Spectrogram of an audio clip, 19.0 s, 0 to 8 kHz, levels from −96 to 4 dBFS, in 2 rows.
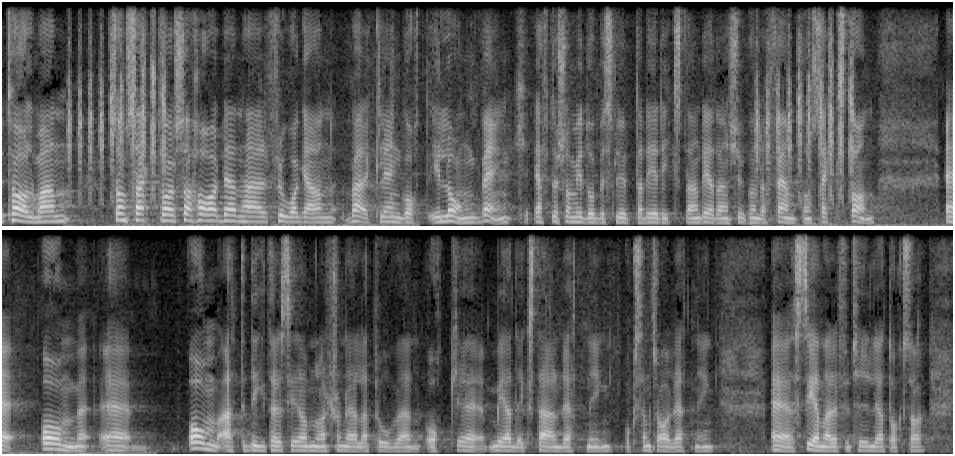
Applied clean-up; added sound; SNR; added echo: none; Bird; 11 dB; none.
